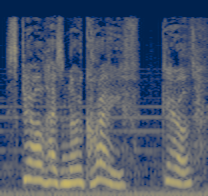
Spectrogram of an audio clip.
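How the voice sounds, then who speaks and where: A woman's voice: high voice, slow, faint music behind. An actress voicing a headstrong, hurt young woman with magic powers in a fantasy video game, intense and blunt. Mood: troubled, determined.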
